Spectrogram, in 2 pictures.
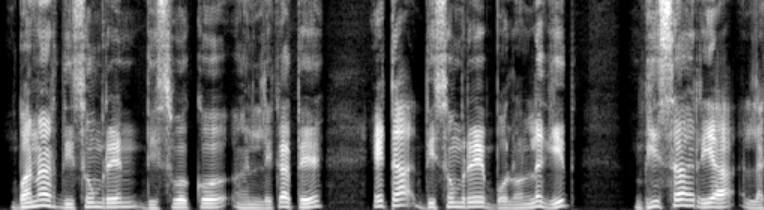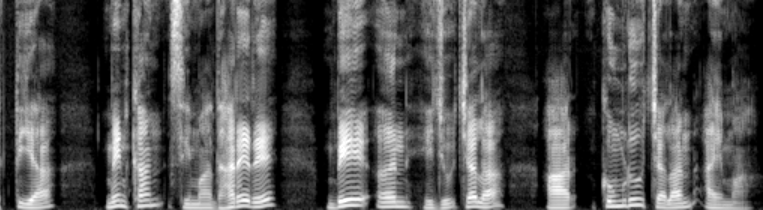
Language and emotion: Santali, neutral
